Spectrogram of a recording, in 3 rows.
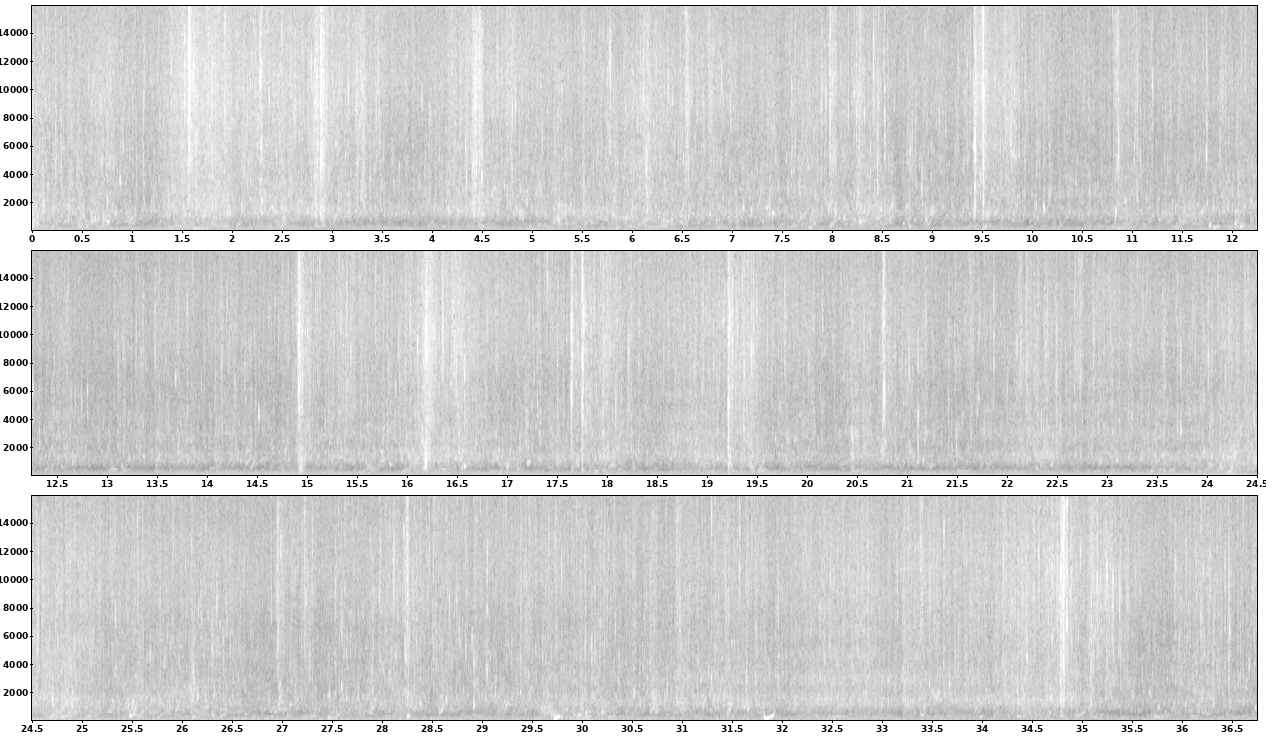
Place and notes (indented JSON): {
  "title": "Detroit, MI, USA - Soothing Waves on Belle Isle Beach",
  "date": "2013-04-19 10:30:00",
  "description": "This clip is a straight-through take of soothing waves washing ashore at Detroit's Belle Isle park. This approach is designed to present the field recording in its original, sparkling audiophile quality. I am lucky enough to currently have access to the amazing CROWN SASS stereo mic, which captures great audio motion as your subject (here its waves and light boating ambiance)moves from one channel to the other. This recording was made on the far tip of Belle Isle that points out towards Lake St. Clair, with the Crown MIC secured just 1-2 feet away from the water's edge. Wind screen and low cut were utilized to reduce wind noise. Was an ideal recording day, good warm weather with relatively little wind or airplane interference.",
  "latitude": "42.35",
  "longitude": "-82.95",
  "altitude": "180",
  "timezone": "America/Detroit"
}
